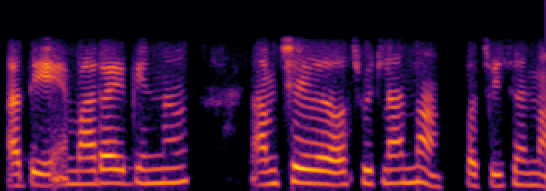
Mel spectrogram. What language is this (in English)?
Konkani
